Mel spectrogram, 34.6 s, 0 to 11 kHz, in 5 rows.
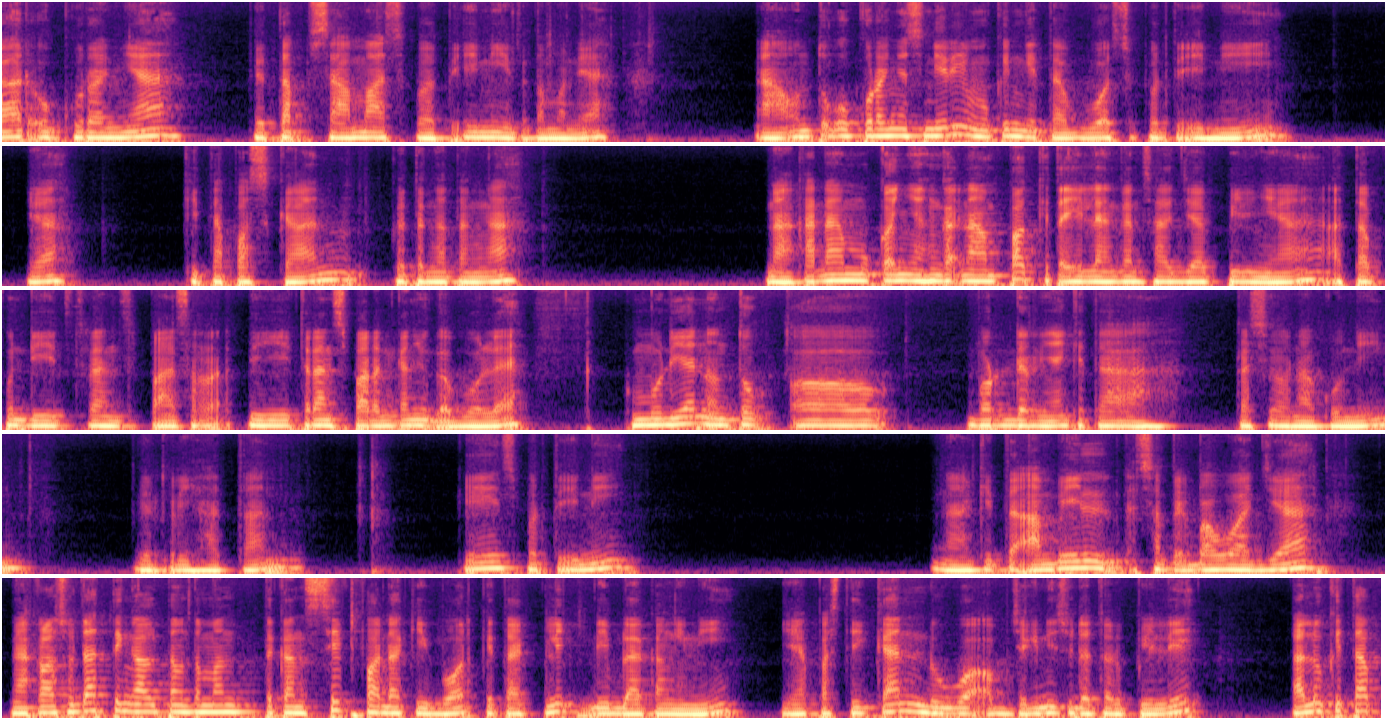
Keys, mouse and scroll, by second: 2.8 shift+right click, 3.4 shift+click, 4.8-6.5 drag, 6.6-8.1 drag, 8.5 click, 9.6 click, 12.6 click, 17.4 shift+click, 18.3 click, 18.9 middle click, 19.8 click, 20.2-21.1 drag, 21.6-22.6 ctrl+drag, 23.0-26.0 ctrl+drag, 26.9 click, 27.4 shift+right click, 28.0 shift+click, 30.2 shift+click.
